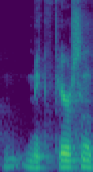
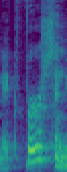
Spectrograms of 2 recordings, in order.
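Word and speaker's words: McPherson: Uh, McFersonson College in MC, sorry, I always say it wrong. It's actually McFersonen College in McFersonen, Kansas.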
